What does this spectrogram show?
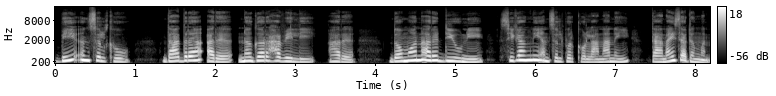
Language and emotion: Bodo, neutral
